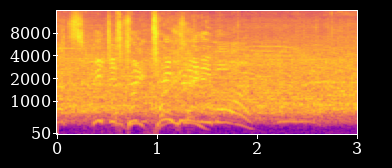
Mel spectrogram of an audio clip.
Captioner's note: crowd cheering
